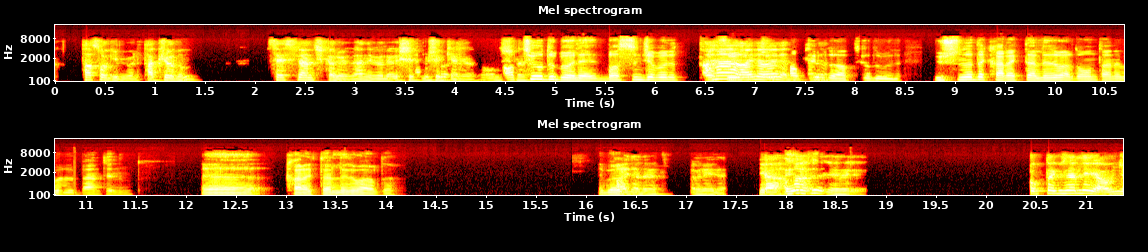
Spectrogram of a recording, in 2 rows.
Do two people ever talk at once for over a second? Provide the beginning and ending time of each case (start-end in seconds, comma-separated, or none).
6.5-7.8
